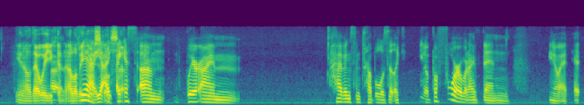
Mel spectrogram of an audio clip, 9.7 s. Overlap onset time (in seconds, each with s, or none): 0.8 s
